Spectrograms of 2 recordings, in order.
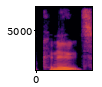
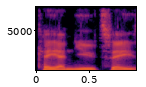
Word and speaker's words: Knut: And this guy, however you pronounce it, is it Knut or Knut? It's spelled K-N-U-T. So he makes, Knut.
